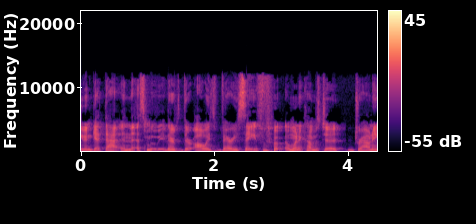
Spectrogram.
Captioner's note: chuckles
